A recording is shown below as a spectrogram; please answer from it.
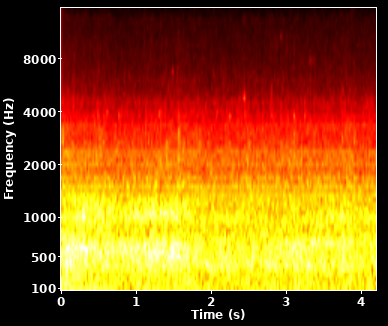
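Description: Faint, steady outdoor background noise with no distinct bird calls or other events.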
